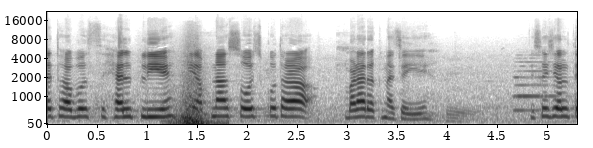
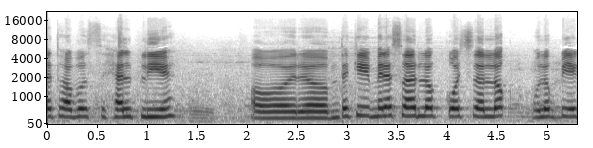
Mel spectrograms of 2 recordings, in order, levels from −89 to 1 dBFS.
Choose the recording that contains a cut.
first; 1 cut; at 1.5 s

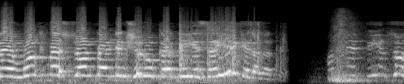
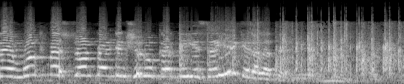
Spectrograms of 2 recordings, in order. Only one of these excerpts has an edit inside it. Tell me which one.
first; 1 cut; at 2.5 s

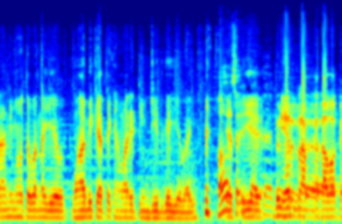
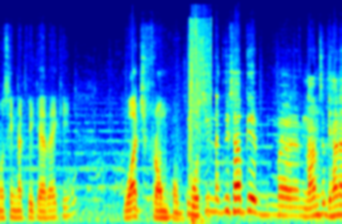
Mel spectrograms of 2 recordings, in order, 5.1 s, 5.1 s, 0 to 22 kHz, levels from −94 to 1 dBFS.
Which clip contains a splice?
second; 1 cut; at 2.8 s

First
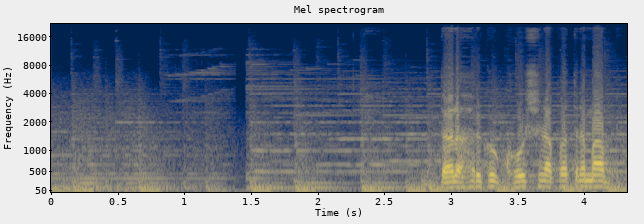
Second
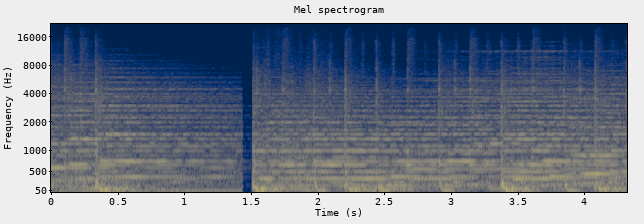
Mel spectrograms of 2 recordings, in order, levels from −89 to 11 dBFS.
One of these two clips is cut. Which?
second; 1 cut; at 1.4 s

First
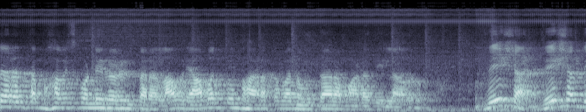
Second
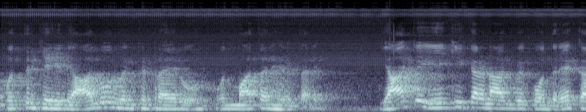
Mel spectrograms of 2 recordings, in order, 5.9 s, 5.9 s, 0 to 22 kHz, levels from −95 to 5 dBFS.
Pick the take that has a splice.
first; 1 cut; at 4.7 s

